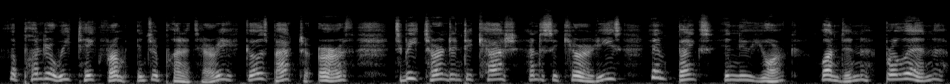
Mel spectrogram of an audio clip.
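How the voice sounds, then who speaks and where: A woman's voice: medium pitch, dry recording. A reader voicing a fierce, vengeful young woman pirate captain who speaks in a sarcastic, blazing manner, in an audiobook. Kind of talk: audiobook dialogue.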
